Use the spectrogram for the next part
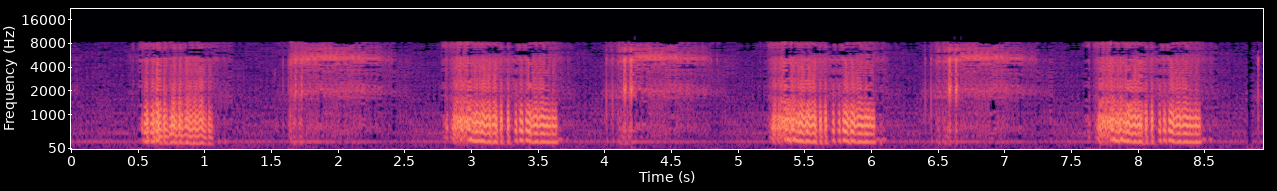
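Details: Domestic cat snoring: rasping breaths come in rhythmic pairs, a rough, louder inhale followed by a softer exhale, the cycle repeating about every 1.2 seconds over a faint steady hum.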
